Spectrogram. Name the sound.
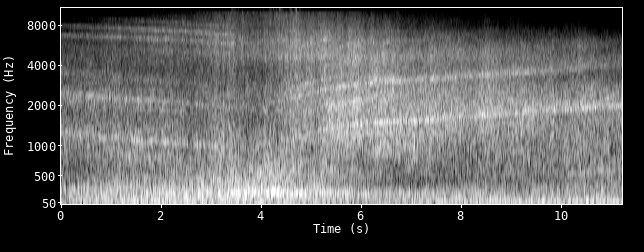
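airplane engine in flight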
